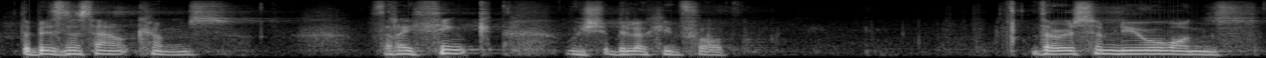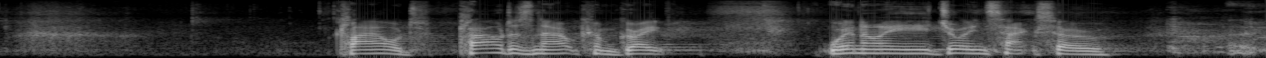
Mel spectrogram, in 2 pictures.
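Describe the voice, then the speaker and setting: British man in his fifties, keynote speaker, measured delivery with many fillers, slightly high voice. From Britain. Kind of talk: conference keynote talk. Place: large conference hall. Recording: hall reverb.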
